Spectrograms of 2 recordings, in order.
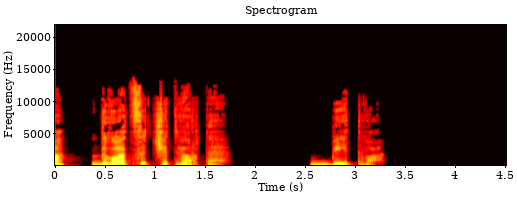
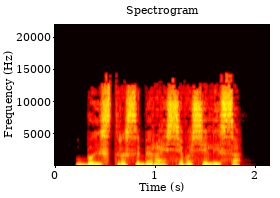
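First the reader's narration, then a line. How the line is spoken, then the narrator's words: Quiet hurried order. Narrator (Russian): тихо и торопливо велела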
